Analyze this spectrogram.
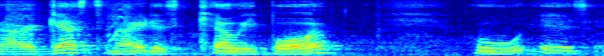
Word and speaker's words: Bol: And our guest tonight is Kelly Boyle, who is, did I say it right? Bowl. Boyle, yep.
